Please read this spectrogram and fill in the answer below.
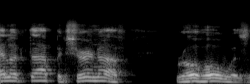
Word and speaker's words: Rojo: The J is pronounced as an H in Spanish because rojo is a Spanish word for red.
